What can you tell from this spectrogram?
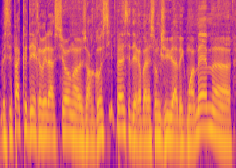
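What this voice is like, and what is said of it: Sing-song French regional accent. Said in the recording (French): “cet accent chantant”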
